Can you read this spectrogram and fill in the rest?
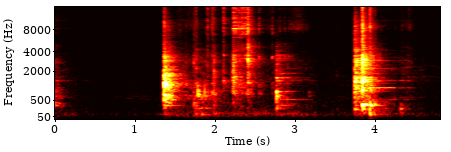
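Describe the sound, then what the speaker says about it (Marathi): A spoon works spices, green chilli, red chilli powder, turmeric and cumin into urad dal batter in a bowl, making a few short bursts of wet scraping and knocking separated by silence. "हे एकजीव करून घ्यायचं आहे"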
